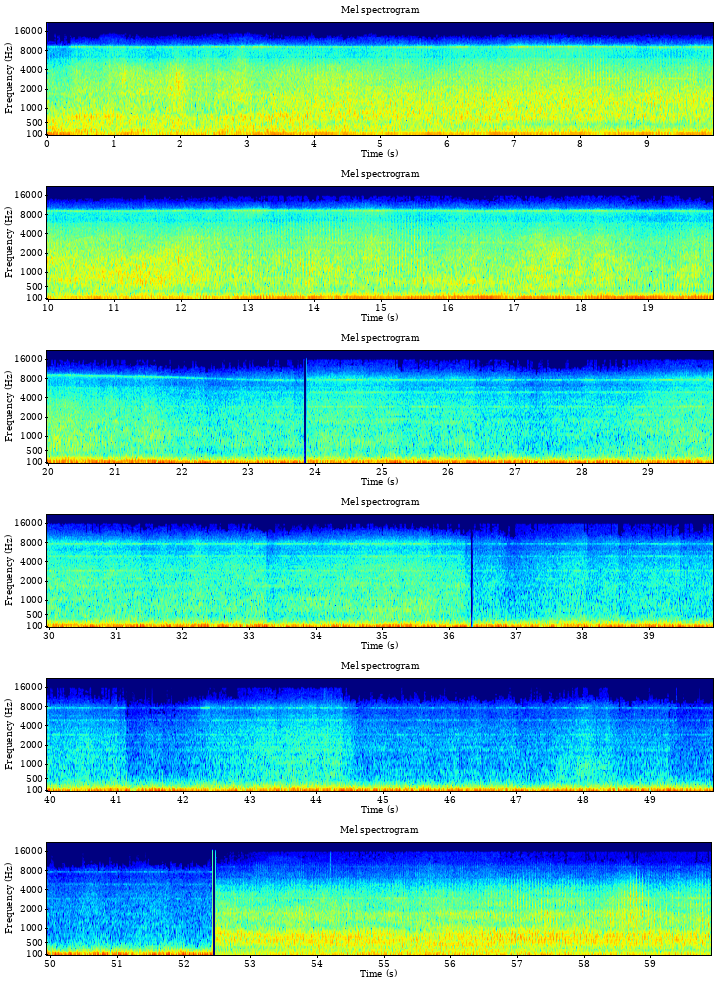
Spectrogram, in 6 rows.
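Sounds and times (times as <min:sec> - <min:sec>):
gusty low rumble: 0:00.0 - 0:59.9
helicopter engines and rotors: 0:00.0 - 0:59.9
high turbine whine: 0:00.0 - 0:59.9.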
